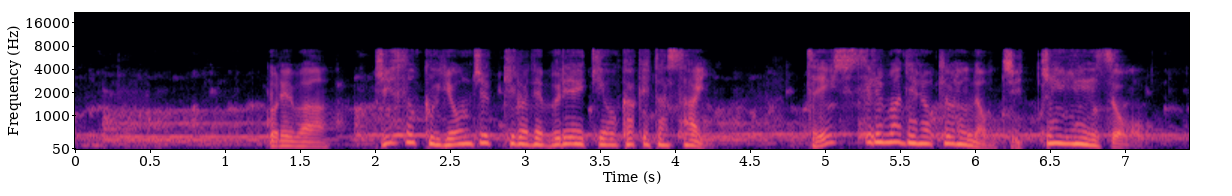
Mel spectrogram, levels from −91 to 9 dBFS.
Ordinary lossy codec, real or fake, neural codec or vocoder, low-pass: none; fake; codec, 24 kHz, 3 kbps, HILCodec; 7.2 kHz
